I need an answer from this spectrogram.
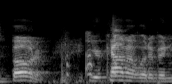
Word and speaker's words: Boehner: know they changed it the reality is course the name as Jesus points out every time is boner your comment would have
